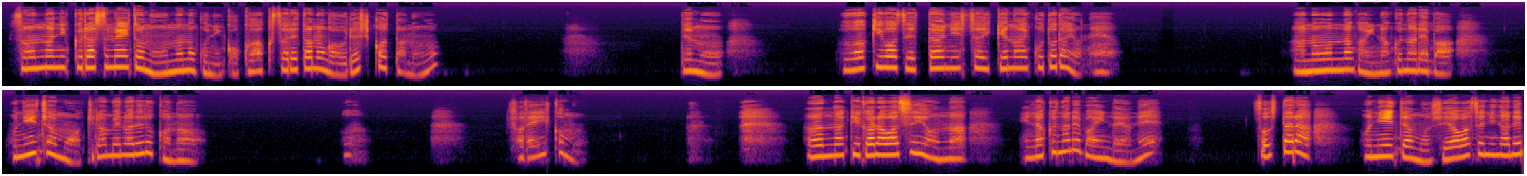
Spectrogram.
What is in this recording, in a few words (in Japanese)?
妹 台詞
